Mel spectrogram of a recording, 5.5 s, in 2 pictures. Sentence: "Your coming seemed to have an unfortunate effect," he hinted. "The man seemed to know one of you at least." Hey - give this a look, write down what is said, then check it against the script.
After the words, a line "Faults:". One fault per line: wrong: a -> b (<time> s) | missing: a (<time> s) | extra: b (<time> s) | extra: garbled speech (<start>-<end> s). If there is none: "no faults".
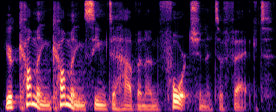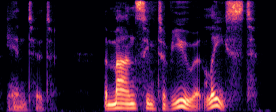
"Your coming coming seemed to have an unfortunate effect," hinted. "The man seemed to of you at least."
Faults:
extra: coming (0.5 s)
missing: he (2.7 s)
missing: know one (4.4 s)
